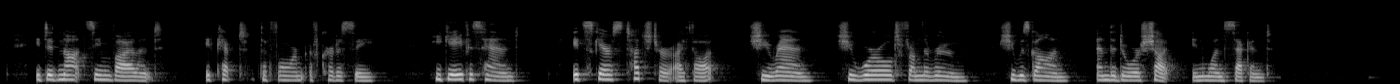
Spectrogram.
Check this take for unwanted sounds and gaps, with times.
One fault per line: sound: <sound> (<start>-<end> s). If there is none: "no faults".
no faults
